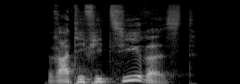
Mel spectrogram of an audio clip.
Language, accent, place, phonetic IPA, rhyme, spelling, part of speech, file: German, Germany, Berlin, [ʁatifiˈt͡siːʁəst], -iːʁəst, ratifizierest, verb, De-ratifizierest.ogg
- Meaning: second-person singular subjunctive I of ratifizieren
